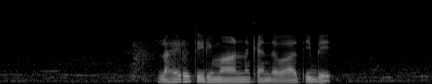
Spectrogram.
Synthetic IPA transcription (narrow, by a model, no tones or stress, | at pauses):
lɐɦeɾut̪iɾimaːnːəkænd̪əʋaːt̪ibe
